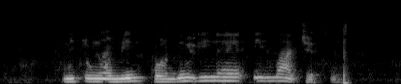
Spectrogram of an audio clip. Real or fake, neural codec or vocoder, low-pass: fake; codec, 24 kHz, 1.5 kbps, HILCodec; 9.9 kHz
